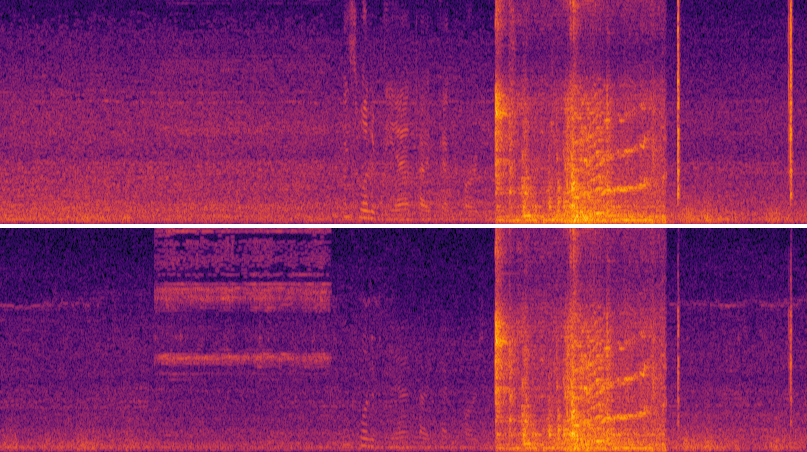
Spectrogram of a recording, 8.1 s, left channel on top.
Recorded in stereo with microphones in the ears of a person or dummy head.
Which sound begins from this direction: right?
A bell, at 1.6 s.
